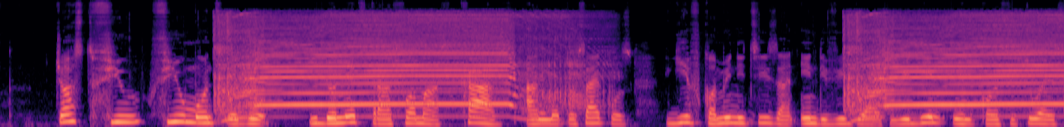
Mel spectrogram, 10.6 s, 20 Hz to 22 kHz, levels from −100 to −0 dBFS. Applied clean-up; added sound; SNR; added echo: none; Domestic sounds, home sounds; 3 dB; none.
